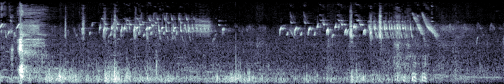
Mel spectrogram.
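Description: Goldfinch singing: two runs of rapid, high twittering chirps, each about two seconds long, one a couple of seconds in and one past the middle. A short, sharp, loud sound comes near the start.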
